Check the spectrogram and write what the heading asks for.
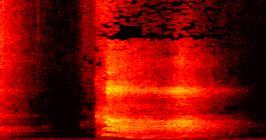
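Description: A woman's voice speaking one short phrase, lasting about a second, after a brief silence.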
